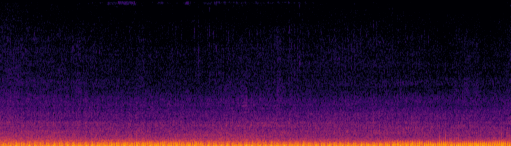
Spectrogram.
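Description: Motorcycle engine running at low, steady revs while the bike rolls along, its exhaust pulsing evenly and rapidly.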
